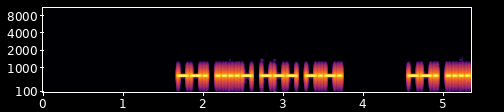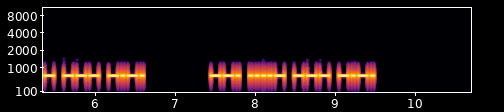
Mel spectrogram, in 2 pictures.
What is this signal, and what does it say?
Morse code, heard as a keyed tone, about 32 wpm, 700 Hz. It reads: G4OC G4OC G4OC
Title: DXCC-100 Call Signs - 4 Characters - Repeated 3x - 30wpm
